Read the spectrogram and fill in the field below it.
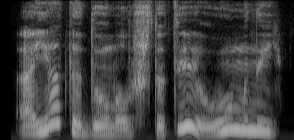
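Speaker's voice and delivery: lazy, idle, lowing, mooing buffalo voice. Narrator reads the buffalo's reply to the threatening wolf, lazy mooing buffalo voice. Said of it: "лениво промычал буйвол".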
